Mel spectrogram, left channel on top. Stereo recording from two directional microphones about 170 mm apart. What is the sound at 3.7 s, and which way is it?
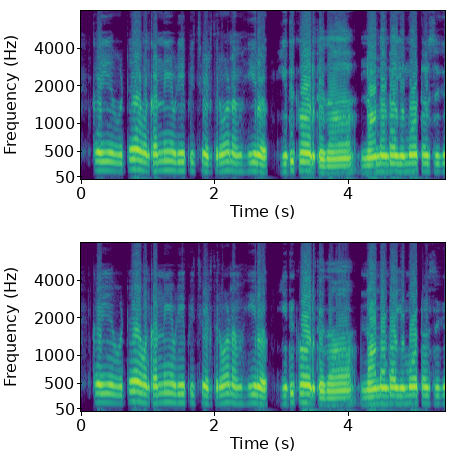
A man's voice, 60° left (ahead or behind).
